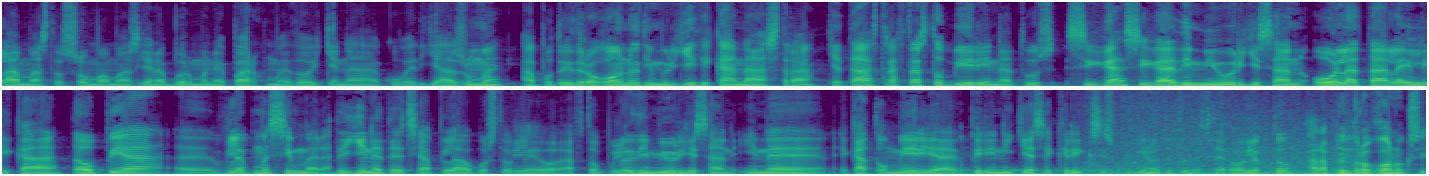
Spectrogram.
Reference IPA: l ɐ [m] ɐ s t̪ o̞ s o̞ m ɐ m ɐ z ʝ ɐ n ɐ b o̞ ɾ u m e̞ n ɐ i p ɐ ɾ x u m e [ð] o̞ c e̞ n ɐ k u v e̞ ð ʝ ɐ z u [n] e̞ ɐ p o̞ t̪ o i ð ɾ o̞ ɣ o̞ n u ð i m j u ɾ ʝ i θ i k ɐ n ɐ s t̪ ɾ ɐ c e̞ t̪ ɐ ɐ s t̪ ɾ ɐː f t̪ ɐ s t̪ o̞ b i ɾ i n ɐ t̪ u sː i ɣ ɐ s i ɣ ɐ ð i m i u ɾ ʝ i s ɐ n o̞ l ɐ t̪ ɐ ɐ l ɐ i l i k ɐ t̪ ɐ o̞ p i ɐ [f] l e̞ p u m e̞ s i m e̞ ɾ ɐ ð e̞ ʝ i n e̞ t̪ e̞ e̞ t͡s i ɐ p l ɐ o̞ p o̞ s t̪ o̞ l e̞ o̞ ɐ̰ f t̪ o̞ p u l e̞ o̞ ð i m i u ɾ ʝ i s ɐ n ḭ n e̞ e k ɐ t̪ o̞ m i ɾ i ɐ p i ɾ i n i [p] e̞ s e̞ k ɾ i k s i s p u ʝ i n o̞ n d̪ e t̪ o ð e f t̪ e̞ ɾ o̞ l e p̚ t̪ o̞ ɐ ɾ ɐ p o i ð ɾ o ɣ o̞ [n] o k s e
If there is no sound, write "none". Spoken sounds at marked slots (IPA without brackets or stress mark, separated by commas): m, ð, m, v, c, n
